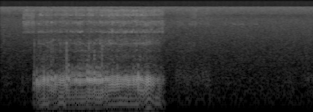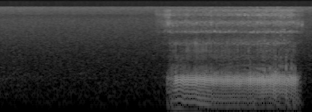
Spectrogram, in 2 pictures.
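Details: Female French Bulldog snoring indoors after a rough day of play: two long, loud rasping snores, each about two seconds, separated by a quiet pause of several seconds in a small room.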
